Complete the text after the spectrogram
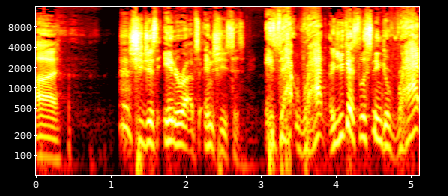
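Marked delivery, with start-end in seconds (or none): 3.1-5.1 mock gushing, eager, excited, high outburst. Retelling how a woman at the door interrupted: imitating someone super enthusiastic. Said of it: "Just super enthusiastic".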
